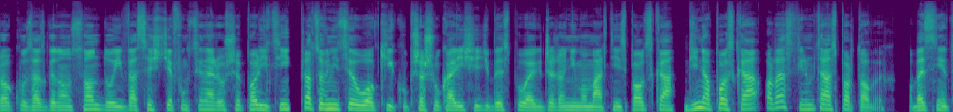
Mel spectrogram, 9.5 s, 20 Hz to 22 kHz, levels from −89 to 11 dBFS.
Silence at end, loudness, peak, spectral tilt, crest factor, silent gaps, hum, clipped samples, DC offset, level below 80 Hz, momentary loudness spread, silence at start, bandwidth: 0.05 s; -17 LUFS; 0 dBFS; -4.5 dB/octave; 16 dB; 2.91-2.99 s, 6.76-6.84 s, 9.01-9.09 s; none; under 0.1%; under 0.1%; -56 dBFS; 5 LU; 0 s; 20 kHz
